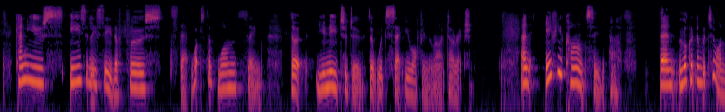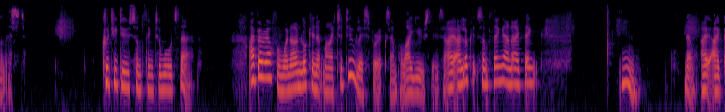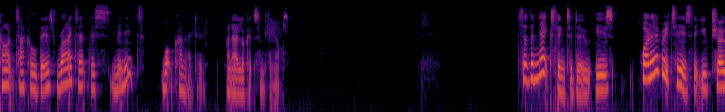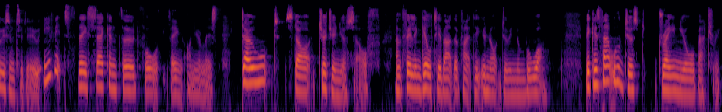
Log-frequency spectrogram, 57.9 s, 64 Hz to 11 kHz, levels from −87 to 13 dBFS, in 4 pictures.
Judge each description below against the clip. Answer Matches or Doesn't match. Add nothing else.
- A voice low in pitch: Doesn't match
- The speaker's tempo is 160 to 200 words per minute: Doesn't match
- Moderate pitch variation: Doesn't match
